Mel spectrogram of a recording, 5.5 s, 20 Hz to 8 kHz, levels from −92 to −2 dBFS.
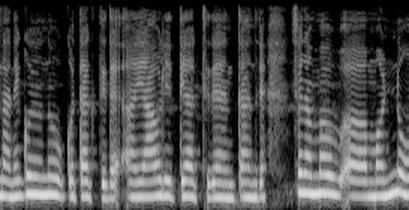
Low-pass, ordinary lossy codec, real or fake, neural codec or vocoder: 7.2 kHz; none; real; none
